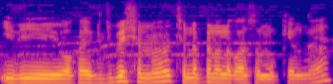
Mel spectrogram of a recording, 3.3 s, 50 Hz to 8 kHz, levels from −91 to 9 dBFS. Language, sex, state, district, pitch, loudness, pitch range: Telugu, male, Andhra Pradesh, Krishna, 135 Hz, -16 LUFS, 130-145 Hz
